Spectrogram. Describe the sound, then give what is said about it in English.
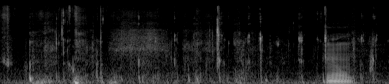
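Crunchy biting into a roasted tea white chocolate Kit Kat wafer bar, with a few sharp crisp snaps followed by quieter chewing, then a short voiced murmur near the end. “It looks, dear podcast listener, white, like a white chocolate Kit Kat, but it's roasted tea. So let's give this a go.”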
